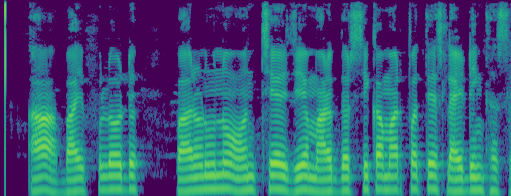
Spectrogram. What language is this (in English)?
Gujarati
